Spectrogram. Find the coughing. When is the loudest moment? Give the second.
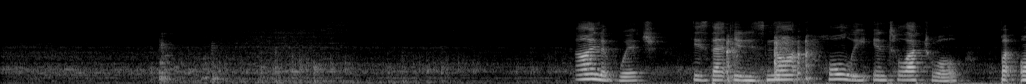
8 s.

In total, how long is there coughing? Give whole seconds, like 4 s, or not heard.
2 s.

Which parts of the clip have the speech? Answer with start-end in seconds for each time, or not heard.
5.8-10.2.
